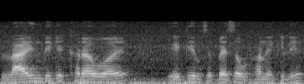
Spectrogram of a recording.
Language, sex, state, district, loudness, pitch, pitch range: Hindi, male, Uttar Pradesh, Gorakhpur, -20 LUFS, 125 Hz, 120-135 Hz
